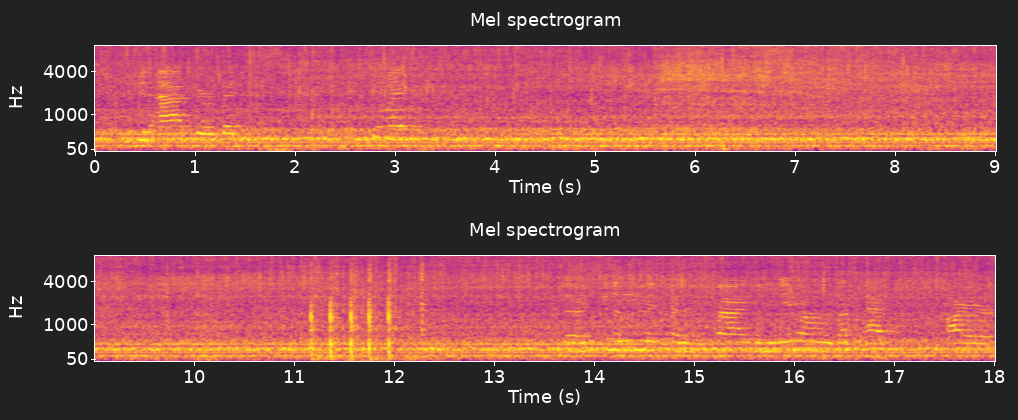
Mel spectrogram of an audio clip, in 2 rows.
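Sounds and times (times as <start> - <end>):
food sizzling in a pan: 0.0 - 18.0
spatula knocking on a pan: 11.1 - 12.4.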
